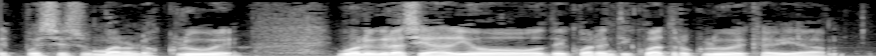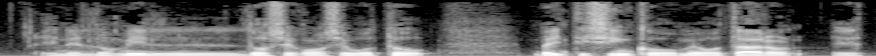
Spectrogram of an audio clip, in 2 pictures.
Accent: Santa Clara de Olimar, Treinta y Tres, Uruguay; yo soy de Santa Clara de Orimar. Allí es el segundo raid en antigüedad que hay del hispano.

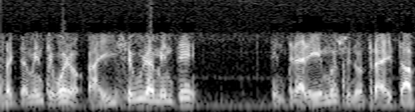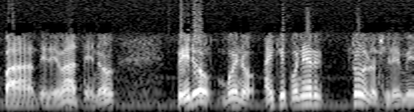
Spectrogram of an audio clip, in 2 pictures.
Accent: Uruguay; lo que más nos conviene a todos como uruguayos

